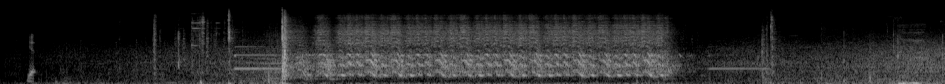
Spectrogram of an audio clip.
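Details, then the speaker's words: Ford F-150 cranking for about four seconds with the coil wire off and a compression gauge in the misfiring cylinder. It reads about 25 psi, far below spec, so it cannot fire. Low compression in one cylinder. "kind of reading we got here looks like about 25 yeah that's way below specification um we should have around 15 to 180 on this engine"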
